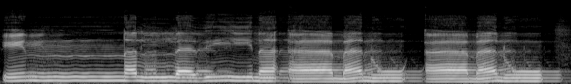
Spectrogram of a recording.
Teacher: میم کے اوپر زبر ہے تو ہم میم کو نہیں کھینچیں گے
